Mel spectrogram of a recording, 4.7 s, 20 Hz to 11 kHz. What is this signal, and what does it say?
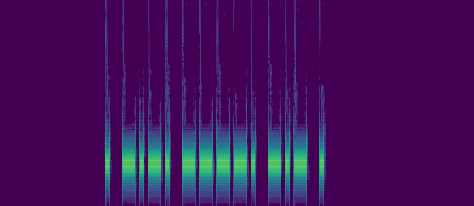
Morse code, heard as a keyed tone, about 28 wpm, 700 Hz. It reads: EC9KE
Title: DXCC-100 Call Signs - 5 Characters - 28wpm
